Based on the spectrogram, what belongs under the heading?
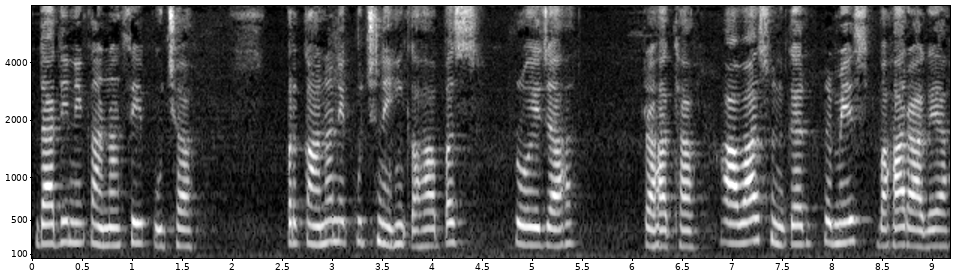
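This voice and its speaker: A young adult woman narrating a family story in a gentle, measured storybook manner. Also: medium pitch, fairly even intonation, low-quality recording.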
